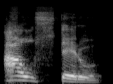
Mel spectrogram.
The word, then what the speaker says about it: austero: Tem uma galera que pronuncia austero. Austero. Eu fico... Hã? Que? Como assim? Então, sílaba tônica é a penúltima sílaba, então é paroxítona.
